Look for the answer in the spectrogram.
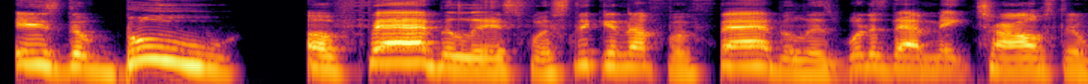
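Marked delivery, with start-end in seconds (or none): none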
